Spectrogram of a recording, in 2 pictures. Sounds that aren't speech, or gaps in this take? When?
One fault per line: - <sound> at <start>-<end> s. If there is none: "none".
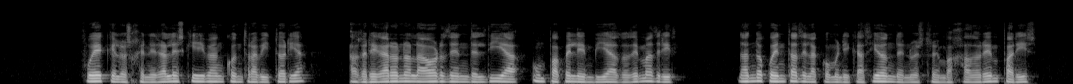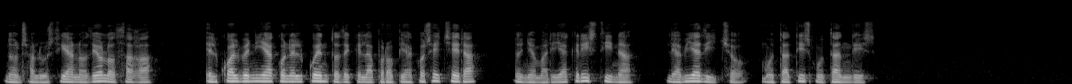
none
